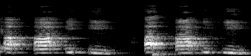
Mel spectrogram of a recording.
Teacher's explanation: तो निरनुनासिक कौन से होते हैं? नाक से नहीं, केवल मुंह से इनका उच्चारण होता है। जैसे अ आ इ ई, अ आ इ ई, मुंह हो रहा है, बिल्कुल नाक पे नहीं जा रहा।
